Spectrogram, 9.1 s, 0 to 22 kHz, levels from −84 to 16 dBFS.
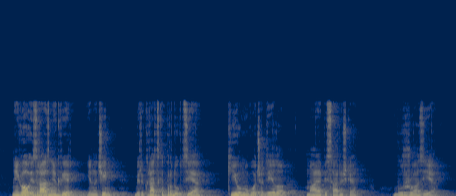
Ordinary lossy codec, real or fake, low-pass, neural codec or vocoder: none; real; none; none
